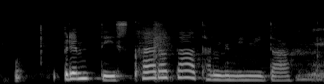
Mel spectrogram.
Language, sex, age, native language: Icelandic, female, 11, Icelandic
